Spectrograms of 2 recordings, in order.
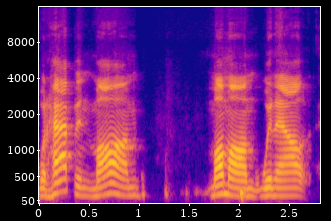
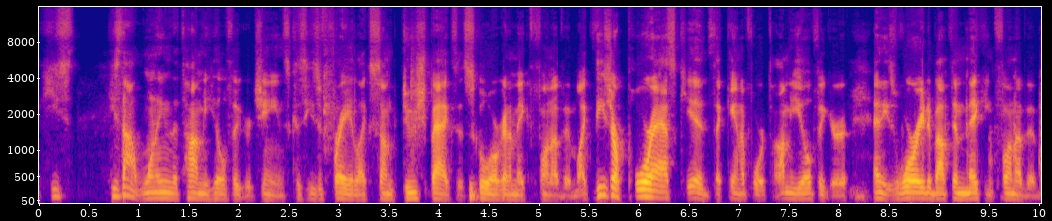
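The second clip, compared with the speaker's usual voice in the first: lower, grumbling uncle; uncle complaining to wife; 6 semitones lower than usual. Retold or imitated. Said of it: "it's like".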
